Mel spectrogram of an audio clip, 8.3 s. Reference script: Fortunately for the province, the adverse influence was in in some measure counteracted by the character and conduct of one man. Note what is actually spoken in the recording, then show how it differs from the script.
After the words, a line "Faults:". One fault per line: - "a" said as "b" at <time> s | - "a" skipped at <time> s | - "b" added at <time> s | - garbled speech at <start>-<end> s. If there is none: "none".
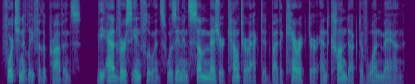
Fortunately for the province, the adverse influence was in in some measure counteracted by the character and conduct of one man.
Faults:
none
